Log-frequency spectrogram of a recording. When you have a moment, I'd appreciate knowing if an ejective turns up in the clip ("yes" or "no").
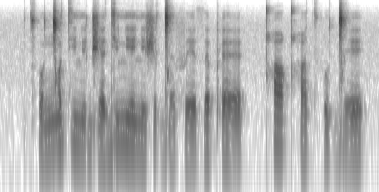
yes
